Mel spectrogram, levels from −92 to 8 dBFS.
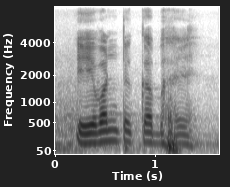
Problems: constant background noise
